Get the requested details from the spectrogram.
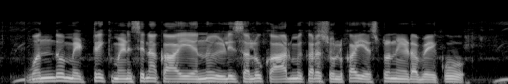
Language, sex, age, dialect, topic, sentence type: Kannada, male, 36-40, Mysore Kannada, agriculture, question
